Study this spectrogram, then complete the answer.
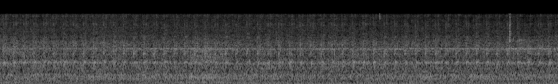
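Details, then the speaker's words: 2002 Nissan Maxima with misfire codes at idle; uneven stumbling beat with a clattery diesel-like tone, smoothing a little near 1,000 rpm; more than one cylinder seems to be misfiring; rough idle. "engine sounds like a diesel all right let's look at some data see if we have a misfire"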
